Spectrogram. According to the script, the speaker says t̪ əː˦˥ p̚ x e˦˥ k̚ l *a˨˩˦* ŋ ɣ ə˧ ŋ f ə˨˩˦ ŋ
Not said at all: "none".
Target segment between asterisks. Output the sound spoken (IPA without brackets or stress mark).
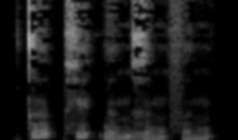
ə˨˩˦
